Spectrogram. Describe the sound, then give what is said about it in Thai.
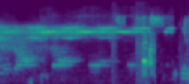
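A camera gives off a steady, high-pitched electronic beep that holds unbroken for the whole stretch, with a few faint murmurs and shuffling sounds underneath. “เสียงมันกล้องค่ะ”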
